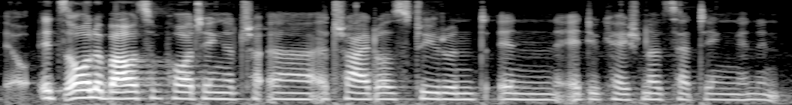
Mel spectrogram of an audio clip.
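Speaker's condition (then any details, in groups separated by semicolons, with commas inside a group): No condition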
